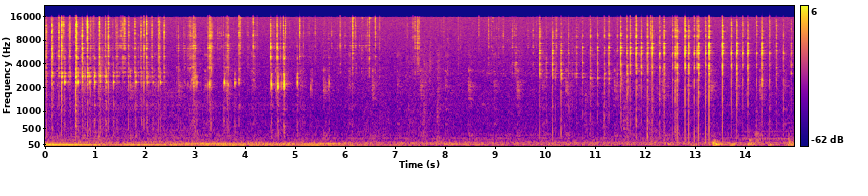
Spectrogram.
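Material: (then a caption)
Plated metal. Fingertips and nails tap and scratch the embossed body of a small, hollow, ornate gold-plated metal genie lamp held in both hands. Quick, irregular, bright metallic ticks and clinks come with soft scraping over a low, steady rumble, and each tap dies away almost at once. The tapping is densest near the start and again toward the end.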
